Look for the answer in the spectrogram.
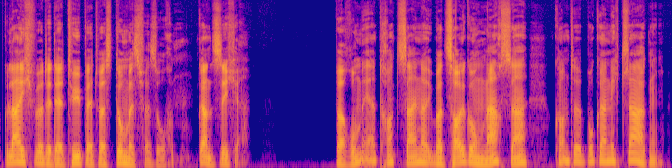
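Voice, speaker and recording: A man narrating an audiobook in a measured, calm storytelling voice. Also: mid-range voice, no room sound, studio quality. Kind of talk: scripted narration.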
